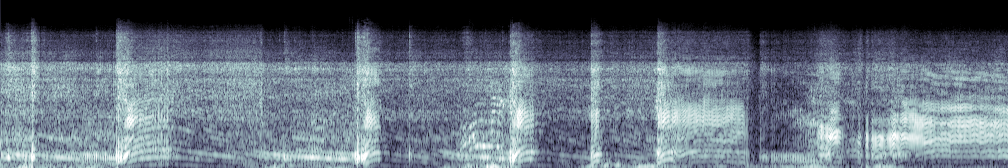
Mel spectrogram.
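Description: Dirt bike engine revved in a series of sharp throttle bursts, each falling away and coming back, about six in all; near the end it is held at high revs as the bike launches up the hill.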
